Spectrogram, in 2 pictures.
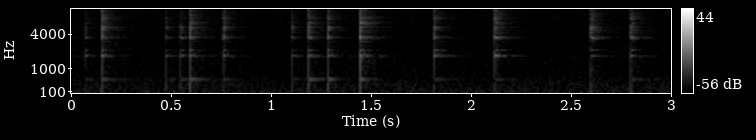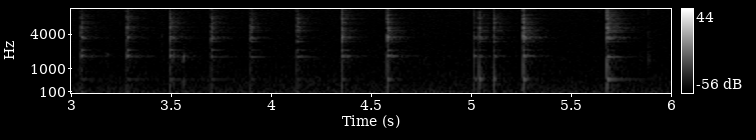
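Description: Long pink-painted nails tap a tall, hollow, empty-looking yellow hard plastic tumbler held in the hand. About 26 short, bright, clicky taps come in an irregular rhythm, each with a faint hollow tone that dies away almost at once. Quiet pauses fall between the taps.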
